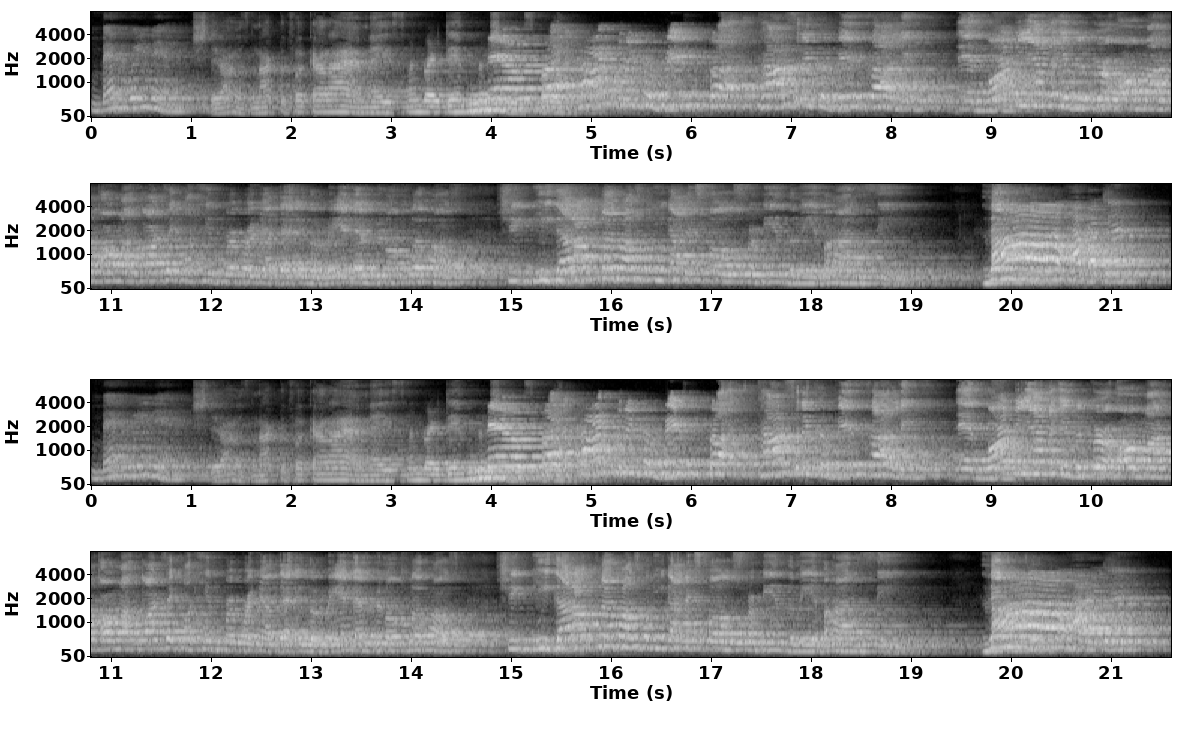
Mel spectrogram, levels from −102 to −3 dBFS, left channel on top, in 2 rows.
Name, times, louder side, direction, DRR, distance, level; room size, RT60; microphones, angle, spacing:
voice 1, 0.0-0.9 19.8-21.1, left 2 dB, 35° left, -2 dB, 0.8 m, -24 dB
voice 2, 1.0-4.7, left 1 dB, 10° left, 5 dB, 0.3 m, -32 dB
voice 3, 3.7-8.2 8.6-14.4 14.9-19.0 19.7-20.8, right 1 dB, 50° right, -2 dB, 1.4 m, -27 dB
10.0 x 4.8 x 7.1 m, 2.8 s
head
